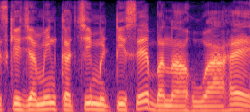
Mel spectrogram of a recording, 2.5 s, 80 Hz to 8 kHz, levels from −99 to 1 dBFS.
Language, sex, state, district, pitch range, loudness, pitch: Hindi, male, Jharkhand, Ranchi, 125-150 Hz, -14 LUFS, 145 Hz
